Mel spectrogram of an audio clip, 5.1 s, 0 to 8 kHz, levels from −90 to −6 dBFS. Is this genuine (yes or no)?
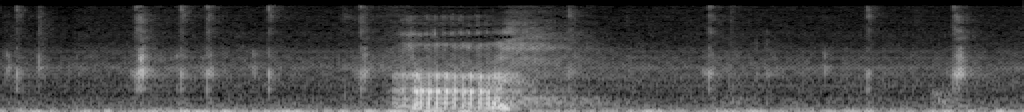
no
